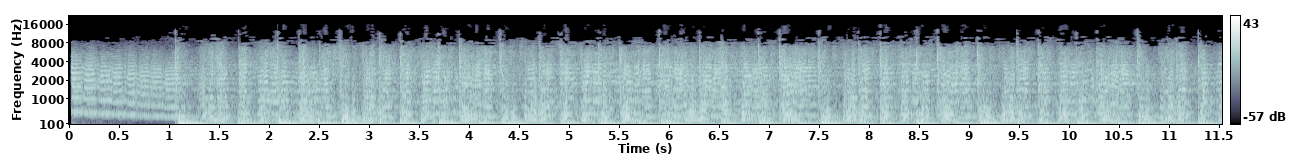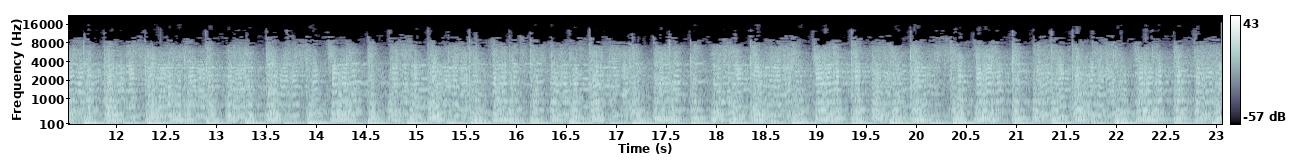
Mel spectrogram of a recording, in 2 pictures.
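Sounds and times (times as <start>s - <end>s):
brass band trumpets: 0.0s - 23.0s.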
